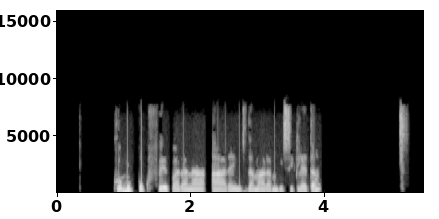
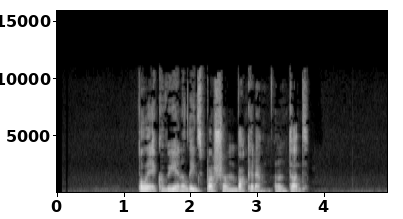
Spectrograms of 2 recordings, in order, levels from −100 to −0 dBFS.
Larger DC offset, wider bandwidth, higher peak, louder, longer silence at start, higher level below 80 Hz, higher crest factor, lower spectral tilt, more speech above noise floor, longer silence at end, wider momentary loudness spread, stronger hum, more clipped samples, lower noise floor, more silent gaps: neither; second, 8.4 kHz vs 11.5 kHz; about the same, -4 dBFS vs -2 dBFS; first, -19 LUFS vs -23 LUFS; second, 0.85 s vs 1.25 s; about the same, -54 dBFS vs -54 dBFS; about the same, 18 dB vs 22 dB; about the same, -4.5 dB/octave vs -5.5 dB/octave; first, over 72 dB vs 46 dB; second, 0.25 s vs 1.2 s; second, 7 LU vs 11 LU; neither; neither; first, under -90 dBFS vs -68 dBFS; first, 2.25-2.31 s, 4.02-5.13 s vs none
